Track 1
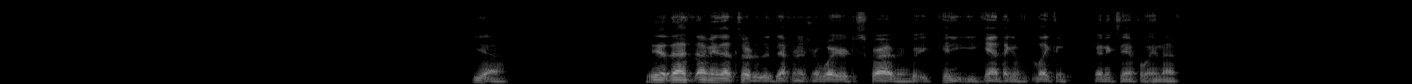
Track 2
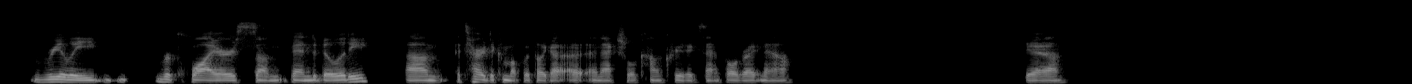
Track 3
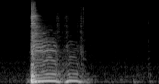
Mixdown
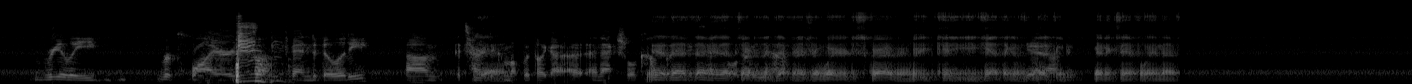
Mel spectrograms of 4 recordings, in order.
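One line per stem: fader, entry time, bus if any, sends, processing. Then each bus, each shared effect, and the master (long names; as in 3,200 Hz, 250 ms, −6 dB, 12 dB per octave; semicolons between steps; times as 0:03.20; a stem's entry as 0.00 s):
−3.5 dB, 0.00 s, bus A, no send, compressor on every frequency bin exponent 0.4; high-pass filter 740 Hz 6 dB per octave
+2.0 dB, 0.00 s, bus A, no send, high-pass filter 1,000 Hz 12 dB per octave; hard clipping −36.5 dBFS, distortion −11 dB
−1.5 dB, 2.05 s, no bus, no send, auto-filter band-pass square 3 Hz 820–2,900 Hz
bus A: 0.0 dB, downward compressor, threshold −43 dBFS, peak gain reduction 12 dB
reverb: not used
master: no processing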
